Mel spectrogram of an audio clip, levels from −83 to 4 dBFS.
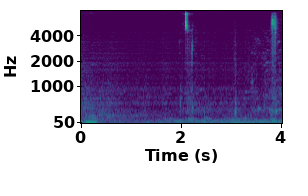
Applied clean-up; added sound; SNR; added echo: neural mask model DeepFilterNet 3.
